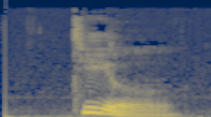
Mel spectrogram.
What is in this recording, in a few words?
"Tiel", Dutch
